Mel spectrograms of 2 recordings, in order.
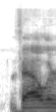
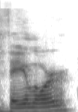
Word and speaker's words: Valor: our team uh she kept mispronouncing Valor as vilor in all the meetings and uh Steve would always message me after the meetings' be like does she know how to pronounce Valor correctly oh no and uh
